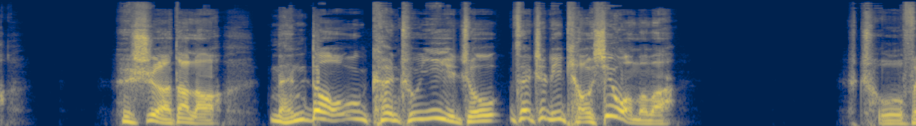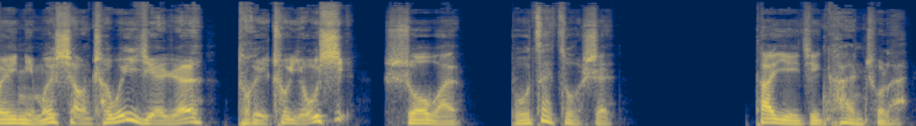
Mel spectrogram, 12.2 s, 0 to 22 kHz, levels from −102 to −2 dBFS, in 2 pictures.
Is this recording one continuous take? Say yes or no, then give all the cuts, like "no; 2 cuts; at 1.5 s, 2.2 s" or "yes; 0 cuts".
no; 1 cut; at 8.6 s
